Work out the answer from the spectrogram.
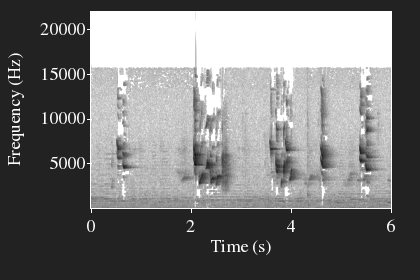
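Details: Young European goldfinch giving short clusters of high, tinkling chirps, five separate bursts spaced about a second apart, some with two or three quick notes each, against a low background hum.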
